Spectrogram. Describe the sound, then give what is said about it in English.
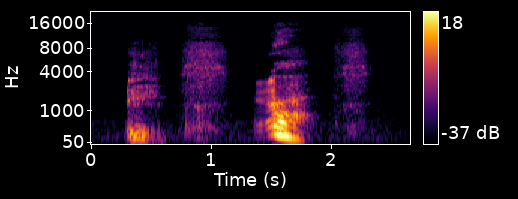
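A woman clears her throat in a stuffy space, making four short, rough, breathy bursts in a row. The third burst is the loudest, and brief pauses separate them. “clears her throat. It's getting stuffy in here.”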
